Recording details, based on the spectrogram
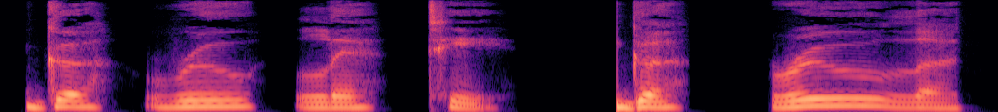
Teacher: ga rru li ty garrulity ga rru li ty garrulity Stress rru and keep lity light. · Stress ru and keep litty light.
